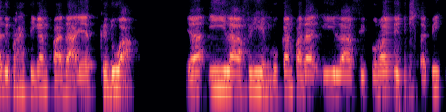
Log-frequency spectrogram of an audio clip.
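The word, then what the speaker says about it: إِيلَافِهِمْ: pada ayat kedua ya ilafihim bukan pada ilafi curafix tapi ilafihim ilafihim disitu sama sekali tidak tertulis padanya ya tapi di sana ada pengucapan huruf ya ilafihim bisa diperhatikan diet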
